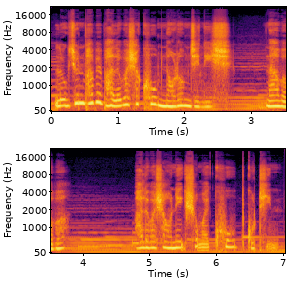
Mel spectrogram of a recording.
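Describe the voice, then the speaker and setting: Woman acting a weary devoted daughter, slow-spoken. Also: fairly high pitch, darkish tone, natural voice. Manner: slow, confiding, emotional delivery addressed to her father. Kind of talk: intimate audio drama monologue.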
